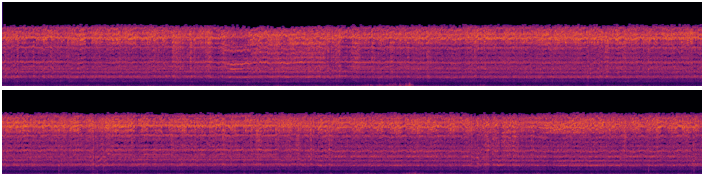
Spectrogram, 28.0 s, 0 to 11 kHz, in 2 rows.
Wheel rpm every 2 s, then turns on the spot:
170, 170, 160, 170, 160, 160, 160, 170, 170, 170, 160, 160, 160, 160.
none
